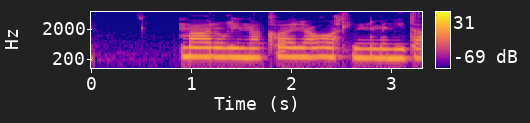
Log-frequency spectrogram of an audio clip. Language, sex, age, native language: Icelandic, female, 11, Icelandic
